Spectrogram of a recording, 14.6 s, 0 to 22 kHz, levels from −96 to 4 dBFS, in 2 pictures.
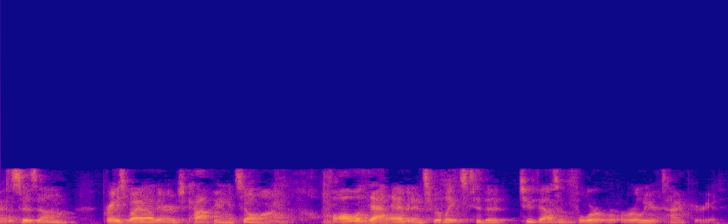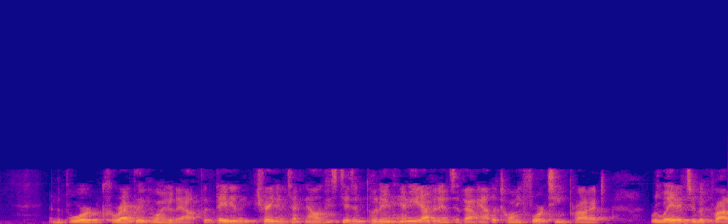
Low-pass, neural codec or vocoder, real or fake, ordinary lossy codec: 5.4 kHz; codec, 16 kHz, 2 kbps, FreqCodec, larger model; fake; MP3, 32 kbps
